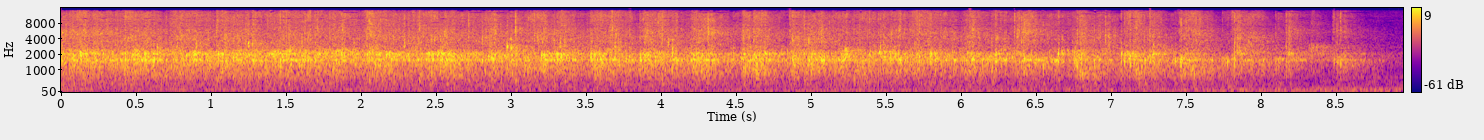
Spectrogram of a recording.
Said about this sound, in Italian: io dedicherei il film soprattutto a loro perché sono i protagonisti, e vi farei un grande applauso per essere qui dopo 50 anni. Grazie a tutti.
